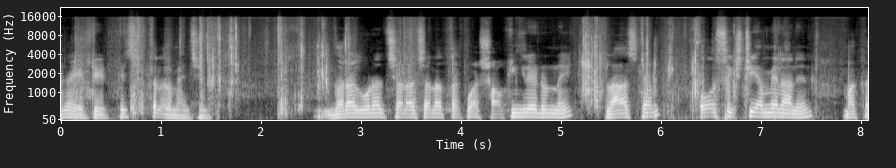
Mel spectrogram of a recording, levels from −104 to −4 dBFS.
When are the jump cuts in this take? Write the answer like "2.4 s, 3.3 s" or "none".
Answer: none

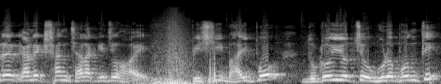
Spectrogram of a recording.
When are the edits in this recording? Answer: 1.9 s

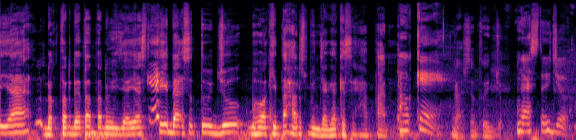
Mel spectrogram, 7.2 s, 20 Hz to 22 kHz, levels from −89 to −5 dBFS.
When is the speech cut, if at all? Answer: 1.9 s

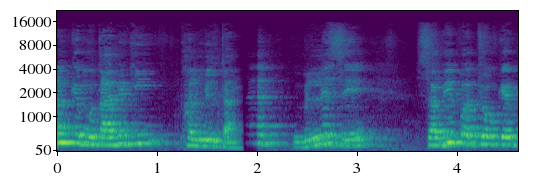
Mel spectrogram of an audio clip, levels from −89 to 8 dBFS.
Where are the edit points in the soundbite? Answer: 2.0 s

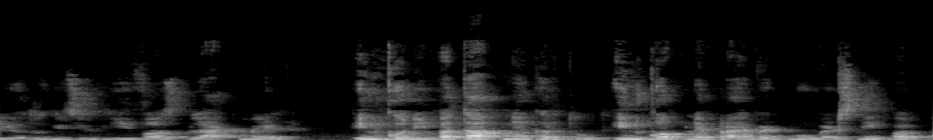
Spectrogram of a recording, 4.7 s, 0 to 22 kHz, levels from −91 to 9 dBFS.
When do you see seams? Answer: 1.6 s

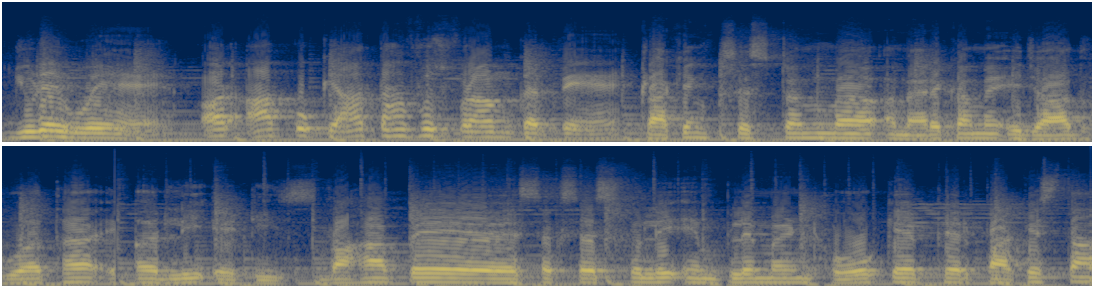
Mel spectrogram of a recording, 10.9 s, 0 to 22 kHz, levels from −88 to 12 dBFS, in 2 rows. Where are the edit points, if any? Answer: 3.2 s, 6.0 s, 7.0 s

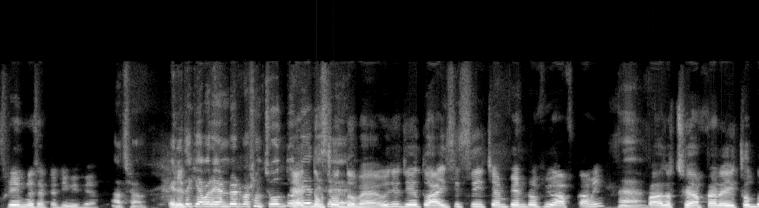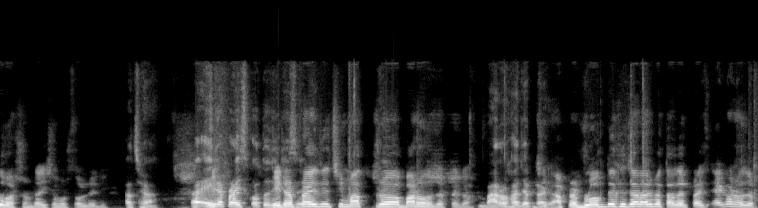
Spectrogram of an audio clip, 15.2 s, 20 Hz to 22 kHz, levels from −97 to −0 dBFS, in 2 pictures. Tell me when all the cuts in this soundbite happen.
none

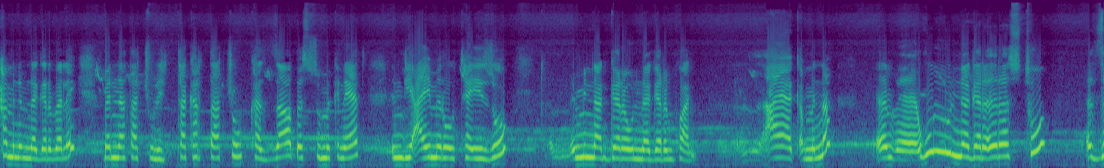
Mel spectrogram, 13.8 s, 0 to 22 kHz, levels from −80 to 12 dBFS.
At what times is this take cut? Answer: none

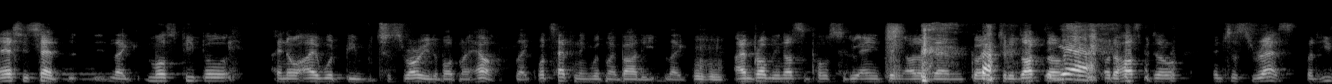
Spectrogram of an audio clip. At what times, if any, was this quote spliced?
none

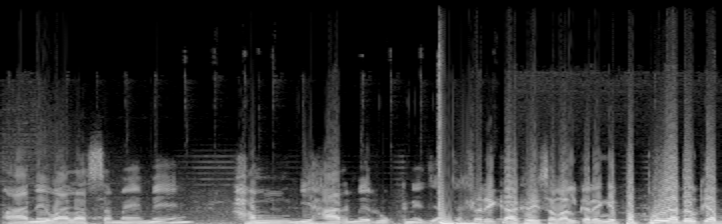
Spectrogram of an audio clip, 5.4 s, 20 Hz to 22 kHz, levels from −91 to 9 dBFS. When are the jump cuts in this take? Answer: 1.6 s

